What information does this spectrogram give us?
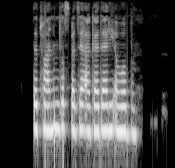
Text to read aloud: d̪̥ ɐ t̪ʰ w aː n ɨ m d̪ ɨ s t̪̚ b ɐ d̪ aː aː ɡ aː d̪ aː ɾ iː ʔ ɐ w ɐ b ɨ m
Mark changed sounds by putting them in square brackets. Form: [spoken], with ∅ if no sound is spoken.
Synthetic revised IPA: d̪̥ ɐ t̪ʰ w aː n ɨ m d̪ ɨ s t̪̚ b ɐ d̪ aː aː ɡ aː d̪ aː ɾ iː ʔ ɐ w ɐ b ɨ m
